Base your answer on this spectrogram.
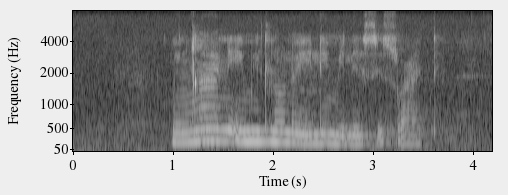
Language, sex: South Ndebele, female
